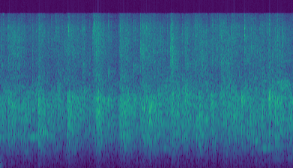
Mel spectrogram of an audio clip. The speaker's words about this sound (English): Clap your hands unto the Lord one more time.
